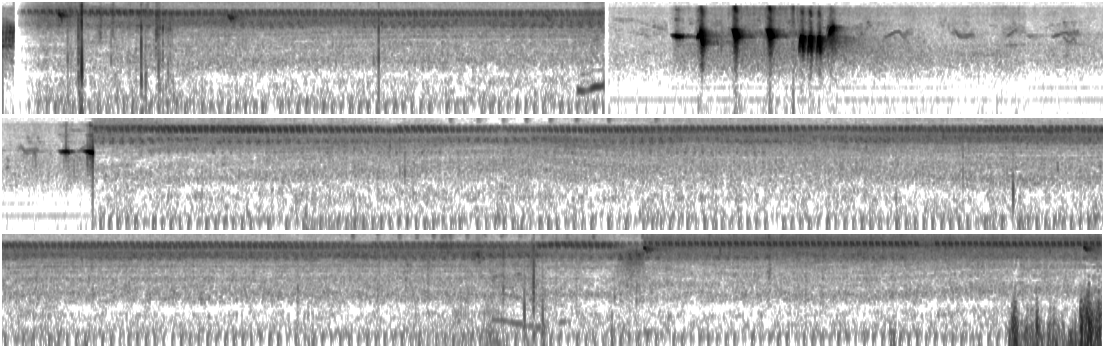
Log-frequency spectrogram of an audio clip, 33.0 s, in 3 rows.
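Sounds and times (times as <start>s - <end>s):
bird calling sharp notes: 6.7s - 8.5s
high-pitched hiss: 11.8s - 33.0s.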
